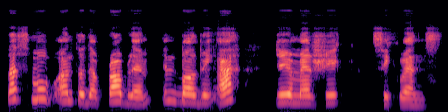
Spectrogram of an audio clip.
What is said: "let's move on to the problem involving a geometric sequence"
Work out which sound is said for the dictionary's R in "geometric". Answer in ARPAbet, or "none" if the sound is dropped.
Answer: R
